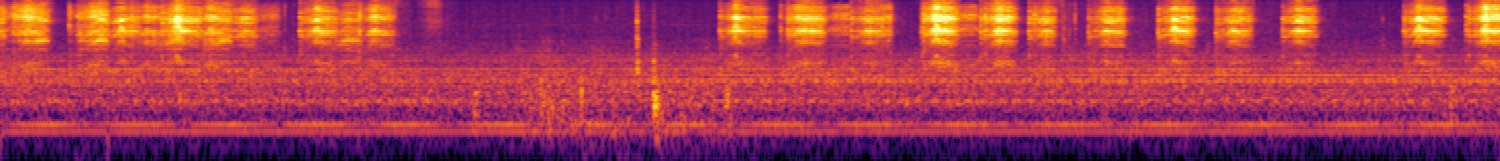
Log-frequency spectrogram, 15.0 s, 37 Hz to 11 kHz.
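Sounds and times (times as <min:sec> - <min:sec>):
bird harsh alarm calls: 0:00.0 - 0:04.0, 0:07.2 - 0:13.3, 0:14.0 - 0:15.0.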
